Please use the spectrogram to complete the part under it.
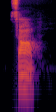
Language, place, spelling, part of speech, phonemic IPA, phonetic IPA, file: Hindi, Delhi, साँप, noun, /sɑ̃ːp/, [sä̃ːp], LL-Q1568 (hin)-साँप.wav
- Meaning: snake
